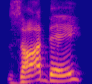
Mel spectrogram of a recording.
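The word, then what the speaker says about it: Zaire: Zadeh, believe it or not, that's how you're supposed to say what it reads phonetically, Zadeh Barron, but it's Zadeh Barron.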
